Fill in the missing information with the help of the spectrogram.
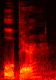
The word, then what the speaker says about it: Uber: La cosa se puso buena cuando entendimos que se pronuncia Uber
